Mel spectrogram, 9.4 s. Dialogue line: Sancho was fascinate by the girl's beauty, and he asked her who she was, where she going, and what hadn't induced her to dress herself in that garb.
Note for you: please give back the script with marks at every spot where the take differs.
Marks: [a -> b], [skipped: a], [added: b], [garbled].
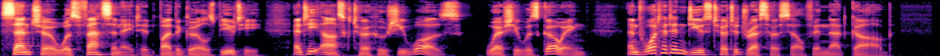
Sancho was [fascinate -> fascinated] by the girl's beauty, and he asked her who she was, where she [added: was] going, and what [hadn't -> had] induced her to dress herself in that garb.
